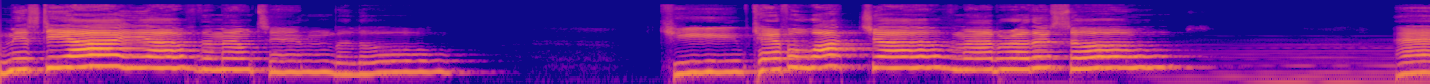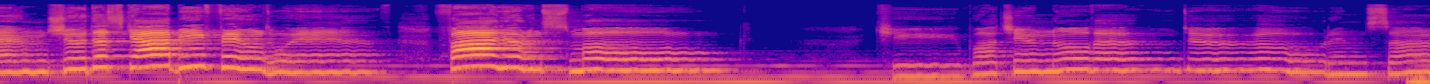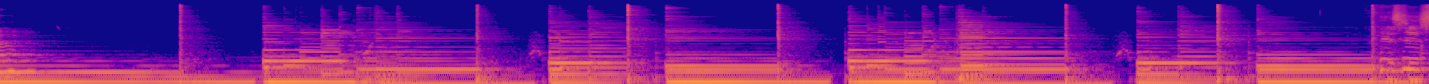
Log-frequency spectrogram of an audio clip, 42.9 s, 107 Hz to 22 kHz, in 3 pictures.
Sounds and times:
Music: 0:11.1 - 0:27.7, 0:28.4 - 0:42.8.

